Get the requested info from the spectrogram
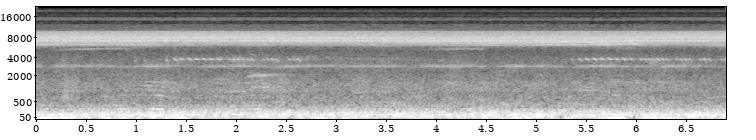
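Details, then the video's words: Night chorus of grass insects at Aewol on Jeju Island, July 22, 2022. A continuous high-pitched ringing drone carries intermittent rapid pulsing trills, and heavy low-frequency rumble runs underneath. "풀벌레 소리"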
